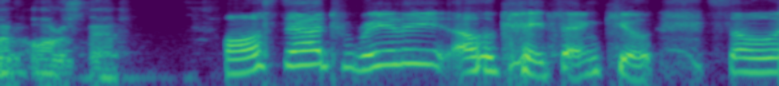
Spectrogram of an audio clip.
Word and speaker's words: Ørsted: Ørsted, really?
